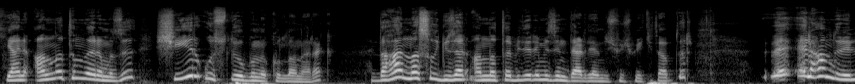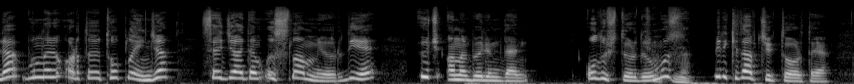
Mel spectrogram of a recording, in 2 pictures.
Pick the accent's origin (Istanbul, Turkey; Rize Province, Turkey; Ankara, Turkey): Istanbul, Turkey; also born or lived in Niksar, Tokat (ancestral); ben 1974 İstanbul doğumluyum. E, aslen Tokat Niksarlıyım. E, Başakşehir'de ikamet ediyorum.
